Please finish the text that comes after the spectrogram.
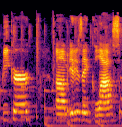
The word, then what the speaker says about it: BKR: called so at first i thought it was pronounced bkr but it is pronounced beaker um it is a glass water bottle that's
